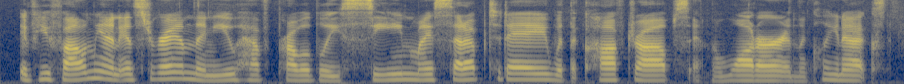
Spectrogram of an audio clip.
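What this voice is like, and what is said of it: Hoarse, deep, croaky sick voice. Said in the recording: “you can hear it in my voice. I sound like a frog. Deep voice here. I have COVID.”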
